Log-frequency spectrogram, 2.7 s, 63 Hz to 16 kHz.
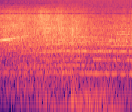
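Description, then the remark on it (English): A loud, steady airplane engine drone with a sustained whine on top, swelling slightly heavier in the low rumble partway through, from a plane carrying French and British military personnel off the coast of Spain in September 1942, before it crashed. No voices, just the continuous roar. “In September of 1942, a plane carrying French and British military really did crash off the coast of Spain, killing everyone on board.”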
